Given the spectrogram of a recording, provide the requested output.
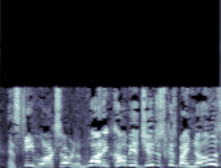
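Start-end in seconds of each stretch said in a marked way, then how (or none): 1.1-2.8 loud, high, affronted comeback; a tough ex-soldier squaring up to an insult; indignant challenge. Retold or imitated. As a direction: fire the question back at him, offended. Steve confronts the heckler angrily.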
